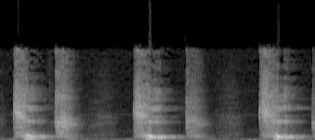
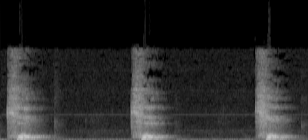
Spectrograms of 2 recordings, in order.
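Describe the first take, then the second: First: "kick" with a strong puff of air on the final k; wrong over-released k. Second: "kick" with the final k closed softly, hardly any air. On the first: Teacher showing learners what not to do, over-released final k. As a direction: release the last k of "kick" hard, as a separate burst. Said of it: "이게 아니라". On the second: Teacher showing the correct word, softly closed final k. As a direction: let the tongue part gently at the end of "kick". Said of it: "아주 부드럽고". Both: Shown as a demonstration.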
